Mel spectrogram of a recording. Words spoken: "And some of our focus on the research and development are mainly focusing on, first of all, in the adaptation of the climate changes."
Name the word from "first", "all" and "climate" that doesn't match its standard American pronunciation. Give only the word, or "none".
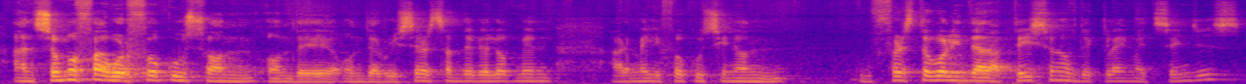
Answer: none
